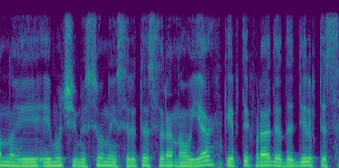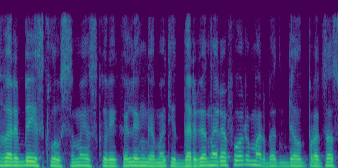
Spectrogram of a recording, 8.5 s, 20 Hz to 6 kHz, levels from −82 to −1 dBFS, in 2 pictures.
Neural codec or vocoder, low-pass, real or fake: vocoder, 22.05 kHz, 80 mel bands, Vocos; 5.4 kHz; fake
